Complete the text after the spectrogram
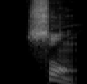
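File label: "song4", Chinese; Cours de Chinois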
